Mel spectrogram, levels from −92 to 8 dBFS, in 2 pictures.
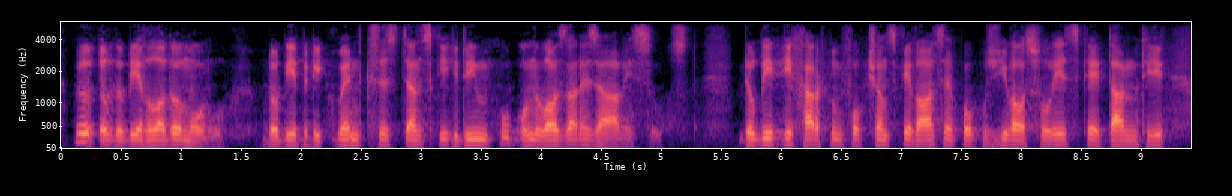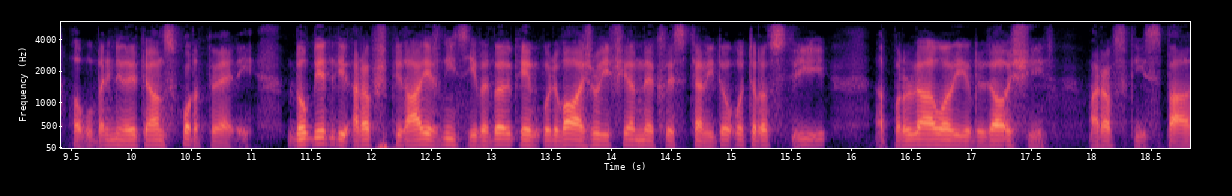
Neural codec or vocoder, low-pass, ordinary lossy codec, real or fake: codec, 16 kHz, 0.5 kbps, FunCodec, trained on LibriTTS, 25 frames a second; 5.4 kHz; none; fake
